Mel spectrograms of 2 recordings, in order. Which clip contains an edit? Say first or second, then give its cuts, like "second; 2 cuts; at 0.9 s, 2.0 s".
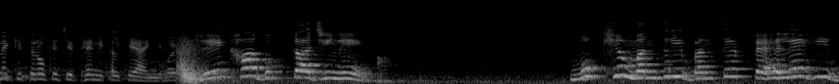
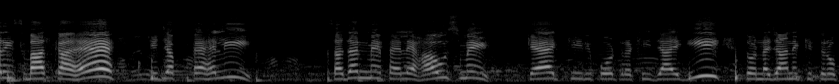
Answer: first; 1 cut; at 1.6 s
